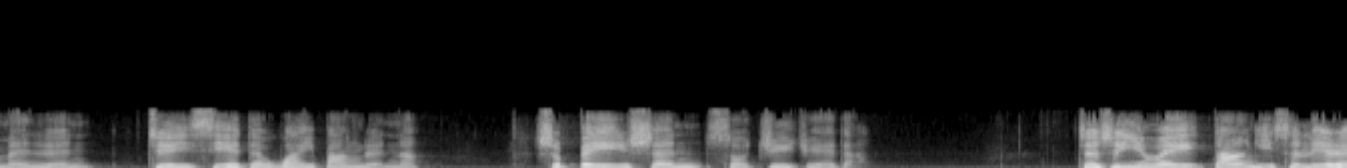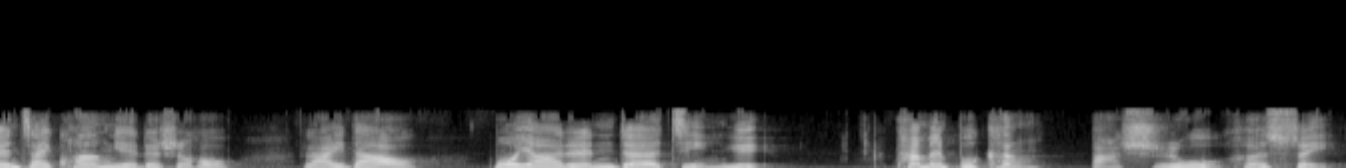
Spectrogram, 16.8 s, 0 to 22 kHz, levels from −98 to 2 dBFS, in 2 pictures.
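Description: No technical faults can be heard in this speech recording, which shows the wideband character of a Bluetooth mSBC headset link, with nothing above about 7.7 kHz and a light grain on the louder sounds.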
